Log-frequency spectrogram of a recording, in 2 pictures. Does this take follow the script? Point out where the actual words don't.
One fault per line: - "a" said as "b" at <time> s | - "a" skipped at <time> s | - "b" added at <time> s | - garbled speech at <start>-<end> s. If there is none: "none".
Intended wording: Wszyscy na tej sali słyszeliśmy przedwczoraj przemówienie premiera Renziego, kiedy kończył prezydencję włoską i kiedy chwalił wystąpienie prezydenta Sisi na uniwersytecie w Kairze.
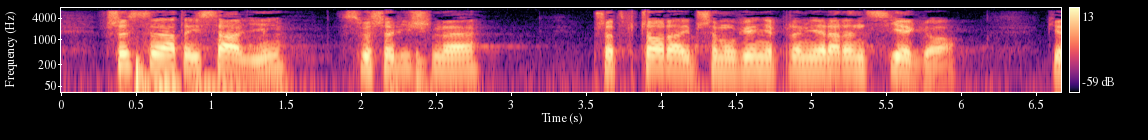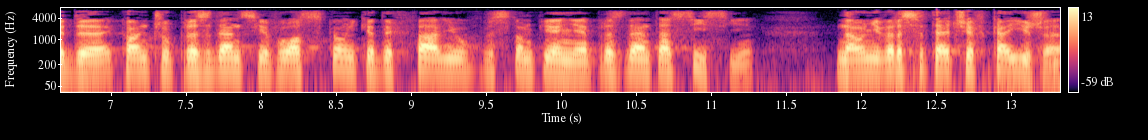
none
